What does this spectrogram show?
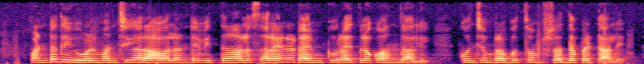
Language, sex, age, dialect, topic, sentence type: Telugu, female, 25-30, Telangana, agriculture, statement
